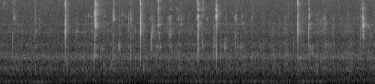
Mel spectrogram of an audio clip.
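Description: Close-up chewing of steamed abalone meat: faint, irregular mouth clicks and smacks as the piece is bitten and chewed.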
